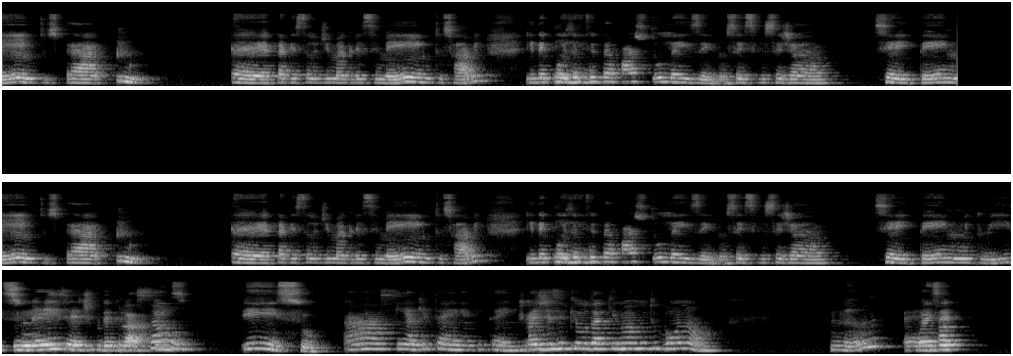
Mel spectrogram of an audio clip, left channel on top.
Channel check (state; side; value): drops out; left; at 9.6 s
